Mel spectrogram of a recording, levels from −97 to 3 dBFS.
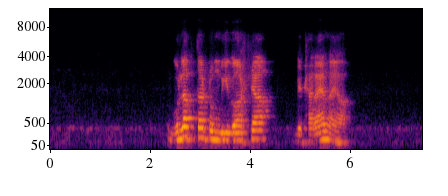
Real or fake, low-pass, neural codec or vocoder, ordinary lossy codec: real; 7.2 kHz; none; Opus, 16 kbps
